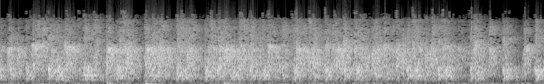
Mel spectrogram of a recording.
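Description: A crowd applauds steadily, dense overlapping claps forming a loud, continuous wash of sound with no voices, holding even for the whole stretch.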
